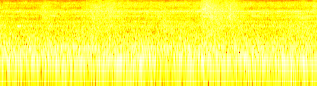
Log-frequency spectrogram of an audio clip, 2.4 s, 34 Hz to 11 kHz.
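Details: Vintage 1994 Hunter Legacy 52-inch ceiling fan on high speed: steady, airy whoosh over a soft low hum with loud wind noise, no ticking, rubbing or wobble; running normally.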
